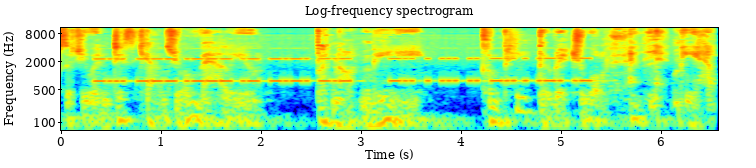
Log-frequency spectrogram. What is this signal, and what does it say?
Morse code, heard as a keyed tone, hand-sent with a paddle, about 37 wpm, 790 Hz, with room echo. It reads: BOJACK DESIDERA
